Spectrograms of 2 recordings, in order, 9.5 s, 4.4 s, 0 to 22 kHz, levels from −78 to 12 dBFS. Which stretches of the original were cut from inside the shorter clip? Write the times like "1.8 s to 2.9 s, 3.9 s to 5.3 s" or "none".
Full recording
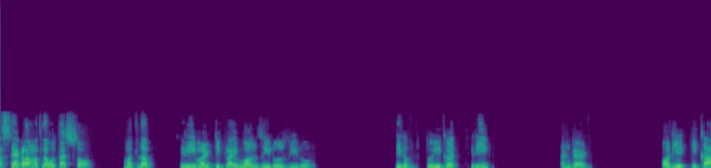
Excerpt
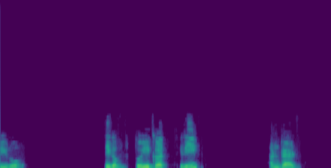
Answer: none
